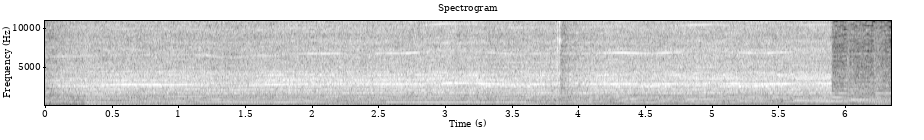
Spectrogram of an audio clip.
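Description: Electric hand mixer running steadily, its beaters churning margarine and powdered sugar in a glass bowl, under background music.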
